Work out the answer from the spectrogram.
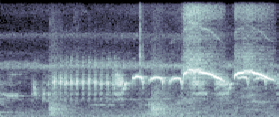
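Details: Caged, partly tamed Chinese hwamei singing: faint notes at first, then clear high whistled phrases that rise and fall, with a short soft twittering run before them.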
